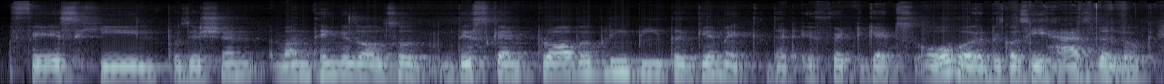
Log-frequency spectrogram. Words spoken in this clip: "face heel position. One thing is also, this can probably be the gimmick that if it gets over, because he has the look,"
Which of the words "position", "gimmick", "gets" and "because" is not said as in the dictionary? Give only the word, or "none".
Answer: none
